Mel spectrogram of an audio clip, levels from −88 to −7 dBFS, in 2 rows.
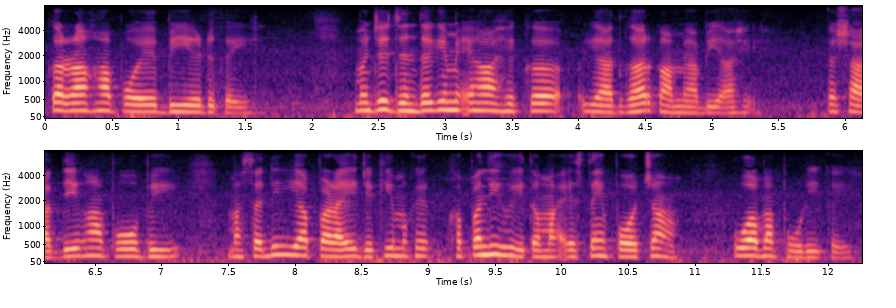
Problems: none marked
